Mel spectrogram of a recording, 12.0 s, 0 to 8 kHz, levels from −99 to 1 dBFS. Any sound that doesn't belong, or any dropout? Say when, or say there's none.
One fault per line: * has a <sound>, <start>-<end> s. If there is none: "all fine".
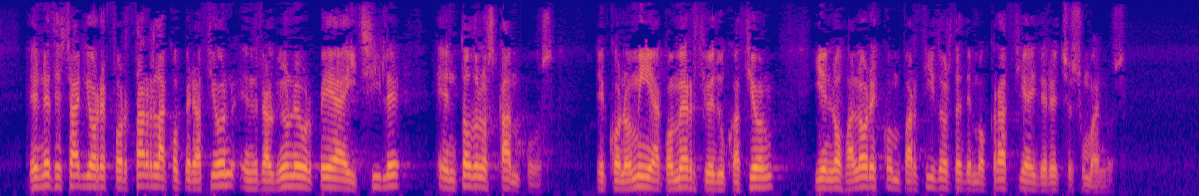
all fine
